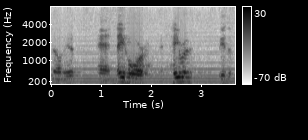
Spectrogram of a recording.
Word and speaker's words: Haran: Terah took Abram and Sarai and Lot and moved up from into Haran, or Haran is pronounced sometimes. We do call it Haran.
